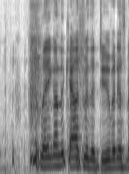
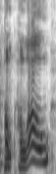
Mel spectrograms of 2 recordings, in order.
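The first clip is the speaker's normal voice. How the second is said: put-on higher-pitched Italian-accented hologram; 7 semitones higher than usual. Hologram checking the connection, Italian accent. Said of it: "I gotta do an Italian accent now".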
